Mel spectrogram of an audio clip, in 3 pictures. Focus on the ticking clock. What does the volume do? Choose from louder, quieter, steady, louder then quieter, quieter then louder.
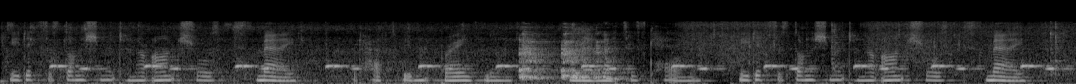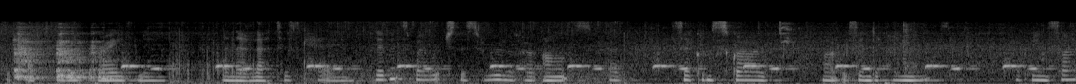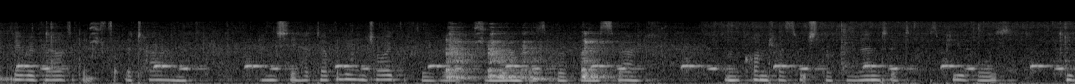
steady.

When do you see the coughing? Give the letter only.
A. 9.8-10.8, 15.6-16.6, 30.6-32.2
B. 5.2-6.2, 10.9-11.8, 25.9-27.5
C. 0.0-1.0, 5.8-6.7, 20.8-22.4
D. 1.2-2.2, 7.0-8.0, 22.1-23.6
B.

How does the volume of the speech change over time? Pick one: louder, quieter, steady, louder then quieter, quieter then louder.
steady.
